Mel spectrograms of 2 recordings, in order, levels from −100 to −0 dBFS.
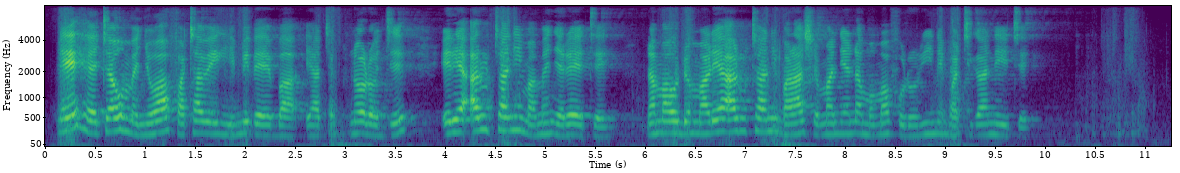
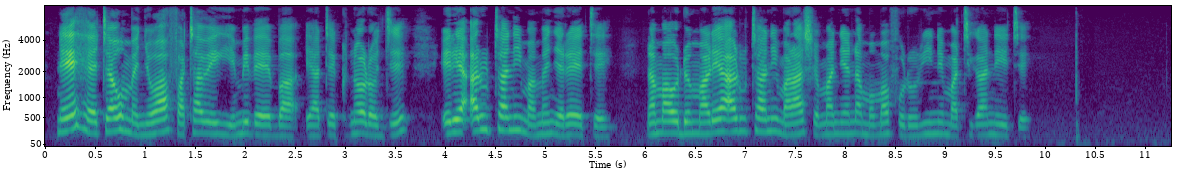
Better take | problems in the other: second | noise reduction (neural separator model SepFormer DNS4)

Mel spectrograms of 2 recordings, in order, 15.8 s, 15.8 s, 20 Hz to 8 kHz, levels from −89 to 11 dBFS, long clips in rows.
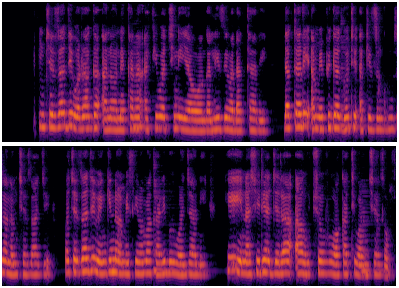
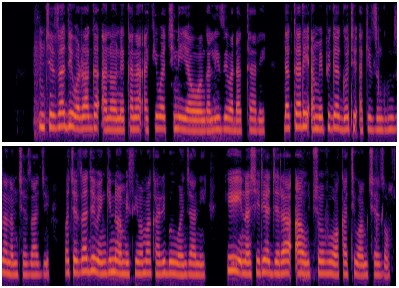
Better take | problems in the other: second | noise reduction (neural mask model DeepFilterNet 3)

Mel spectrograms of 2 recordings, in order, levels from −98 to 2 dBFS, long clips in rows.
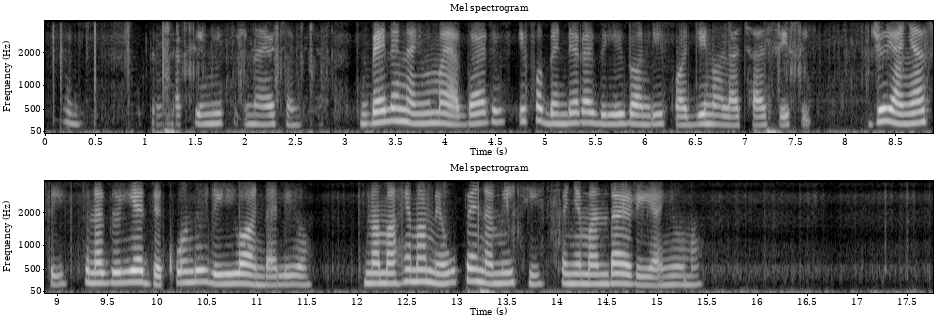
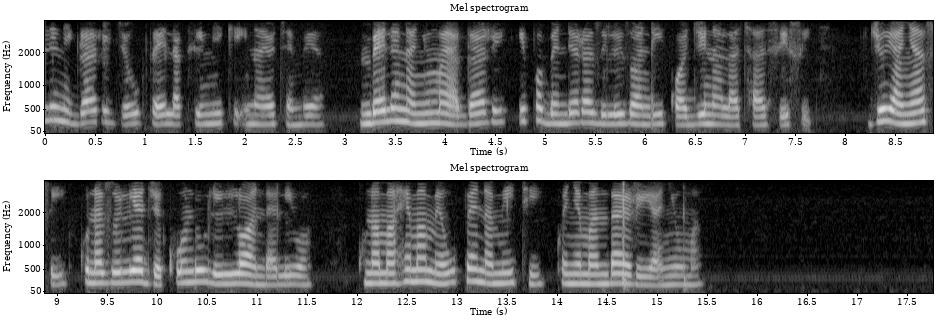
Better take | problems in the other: second | noise reduction (neural separator model SepFormer WHAM!)

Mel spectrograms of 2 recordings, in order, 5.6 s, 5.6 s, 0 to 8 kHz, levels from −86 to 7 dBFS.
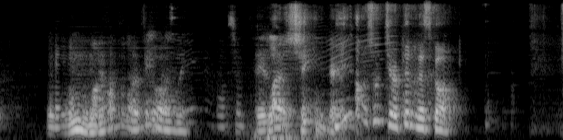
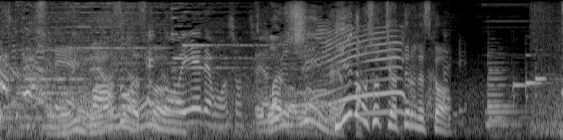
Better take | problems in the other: second | noise reduction (neural mask model DeepFilterNet 3)

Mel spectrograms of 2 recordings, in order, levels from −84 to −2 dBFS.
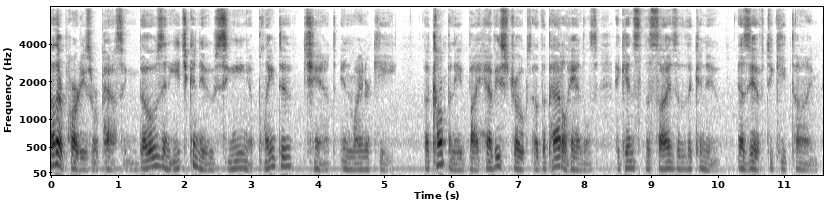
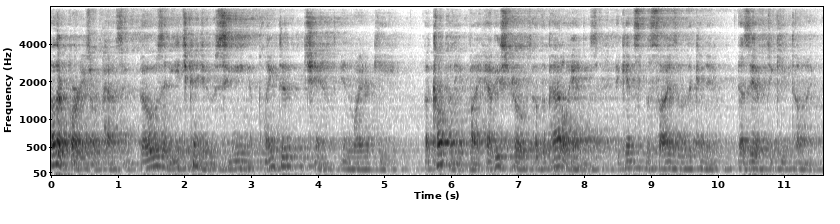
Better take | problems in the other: first | room echo; dies away in 2.3 s

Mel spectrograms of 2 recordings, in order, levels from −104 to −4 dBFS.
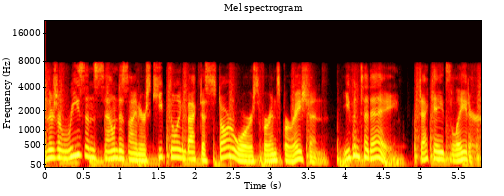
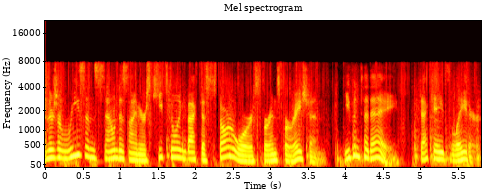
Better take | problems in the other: first | noise reduction (neural mask model RNNoise)

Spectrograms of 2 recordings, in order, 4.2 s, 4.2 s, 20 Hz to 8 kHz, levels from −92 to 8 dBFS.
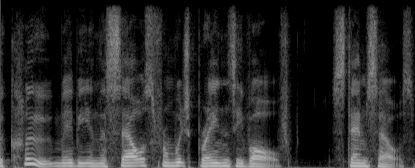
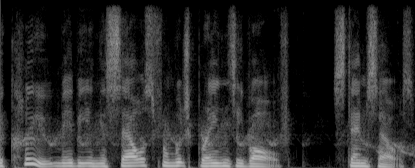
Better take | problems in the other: first | noise reduction (neural mask model RNNoise)

